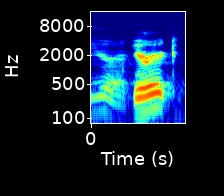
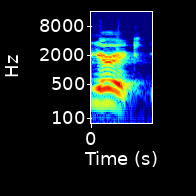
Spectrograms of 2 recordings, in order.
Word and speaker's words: Urich: And Robert Ulrich's character, did I say that right? – I think it's Urich. – Urich. Oh, boy. Well, I did voice text or voice typing, and I really screwed that up. Sorry, bud. Robert Urich.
